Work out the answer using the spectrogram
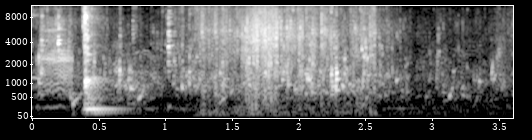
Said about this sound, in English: Splish splash, you wake up with water splashing on your face.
